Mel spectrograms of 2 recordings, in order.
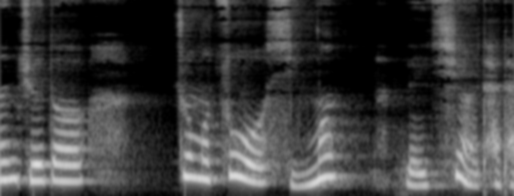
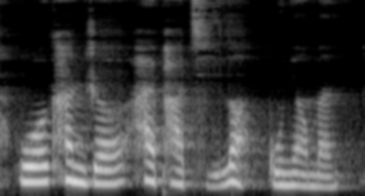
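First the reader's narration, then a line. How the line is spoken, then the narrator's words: Nervous, low voice. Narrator (Chinese): 卢比·吉利斯紧张地低声说道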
